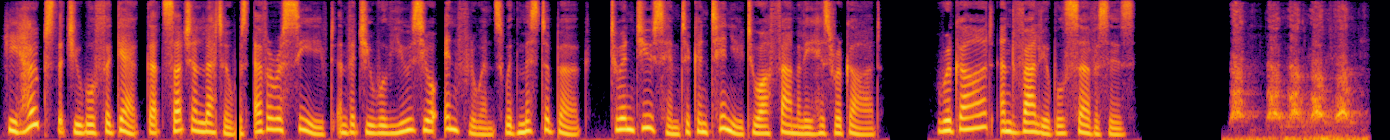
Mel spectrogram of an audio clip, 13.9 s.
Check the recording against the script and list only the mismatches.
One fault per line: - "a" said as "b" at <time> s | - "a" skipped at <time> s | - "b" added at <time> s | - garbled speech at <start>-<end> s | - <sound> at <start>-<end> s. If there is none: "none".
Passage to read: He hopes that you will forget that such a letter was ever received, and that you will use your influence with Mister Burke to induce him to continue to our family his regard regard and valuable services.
- dropout at 2.3-2.4 s
- bark at 12.2-13.7 s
